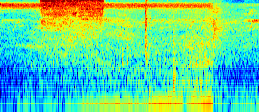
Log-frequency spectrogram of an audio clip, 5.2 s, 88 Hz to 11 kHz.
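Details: Nissan Navara D40 diesel after primary fuel filter replacement: long steady starter whirr with no catch or firing, air left in the fuel; hand primer unreachable so it is bled by long electric cranking, starting fluid then tried without success.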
